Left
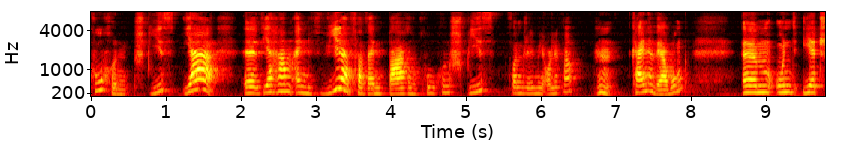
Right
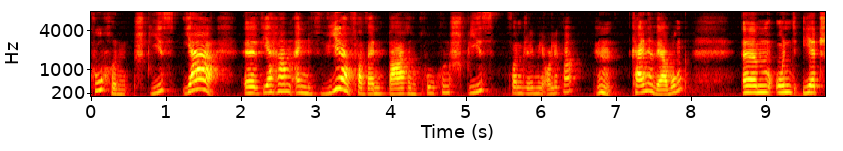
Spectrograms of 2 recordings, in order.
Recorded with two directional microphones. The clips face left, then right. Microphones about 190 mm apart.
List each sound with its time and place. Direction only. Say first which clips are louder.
0.0 s speech: right 4 dB; 20° right (ahead or behind)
